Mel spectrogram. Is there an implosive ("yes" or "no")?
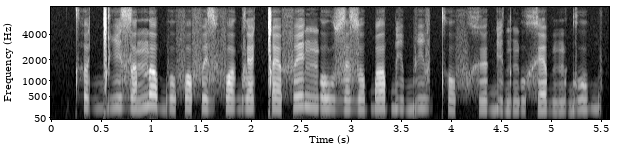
yes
